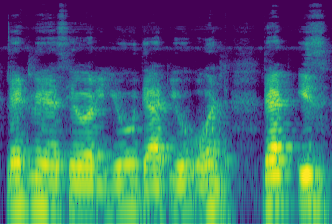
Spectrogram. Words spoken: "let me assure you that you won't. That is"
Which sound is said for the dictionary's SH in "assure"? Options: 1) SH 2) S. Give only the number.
2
